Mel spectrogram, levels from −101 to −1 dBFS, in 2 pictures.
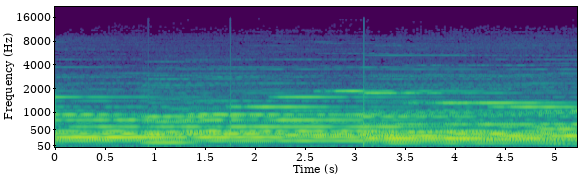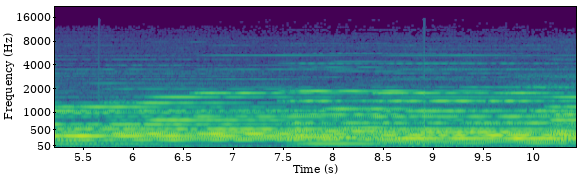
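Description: At 0.93, 1.75, 3.08, 5.65 and 8.91 s you get a jump in the sound, no gap at all. Each one is likely a dropped buffer (overrun): the capture side didn't pull its samples in time, the hardware wrote over them, and the two edges got spliced straight together. What goes missing is short, somewhere around 10 to 30 ms each time, so the sound just skips forward a touch.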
